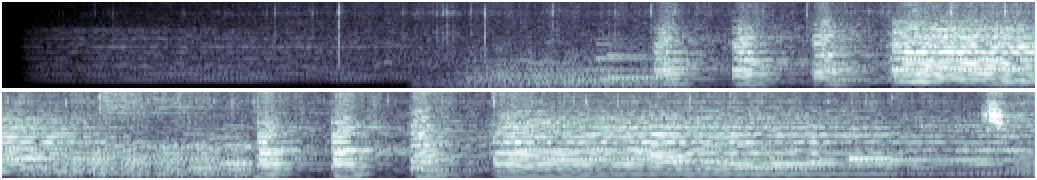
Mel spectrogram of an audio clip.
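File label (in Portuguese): reconciliacao masc, Telemensagens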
